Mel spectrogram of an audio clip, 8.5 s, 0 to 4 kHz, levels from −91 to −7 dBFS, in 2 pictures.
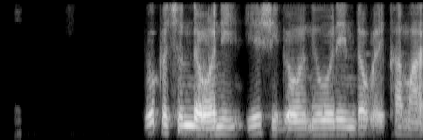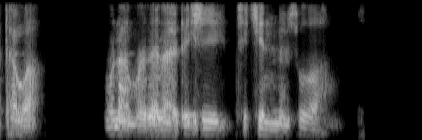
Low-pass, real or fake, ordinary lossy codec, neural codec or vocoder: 3.6 kHz; fake; none; codec, 24 kHz, 0.9 kbps, WavTokenizer, medium music audio release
